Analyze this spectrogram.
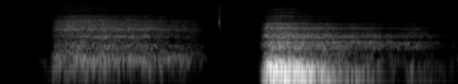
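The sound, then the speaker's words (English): Two deep breaths are taken slowly during a guided relaxation exercise: a softer, drawn-out breath, then a fuller and louder one after a short pause, with no talking. “Take a few deep breaths with me. One more.”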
